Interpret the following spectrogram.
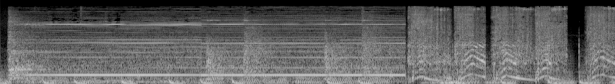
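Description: Impact wrench with a 19 mm wheel socket working on the wheel nuts: a steady whine that starts abruptly and holds for about four seconds, then shorter, choppier bursts, over background music with a beat.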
